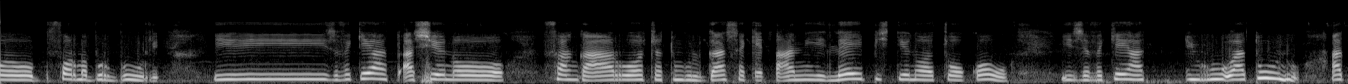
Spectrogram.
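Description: VoIP packet loss concealed by the speech codec appears at 7.53 to 7.63 s. The gap points to a single lost 20 ms frame, which the Speex decoder covered by extending its last pitch and filter state at falling gain. The speech there smears into a brief buzzy tone or coloured noise that fades, and because each frame builds on the one before, the sound stays weak or distorted for tens of milliseconds or more before it settles into the light Speex coloring heard throughout.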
